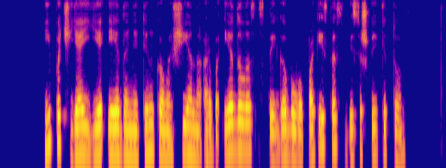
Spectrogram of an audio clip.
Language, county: Lithuanian, Vilnius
